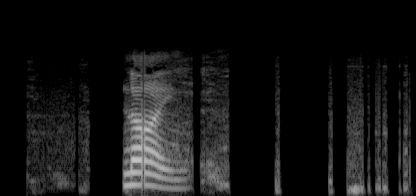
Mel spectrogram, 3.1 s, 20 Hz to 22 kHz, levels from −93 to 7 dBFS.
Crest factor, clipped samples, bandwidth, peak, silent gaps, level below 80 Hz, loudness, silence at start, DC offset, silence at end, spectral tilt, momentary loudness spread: 24 dB; under 0.1%; 7.6 kHz; -6 dBFS; 1.46-1.50 s, 1.73-2.60 s; -76 dBFS; -22 LUFS; 0.9 s; under 0.1%; 0.4 s; -2.5 dB/octave; 26 LU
